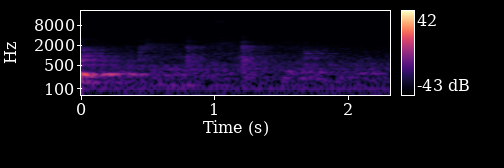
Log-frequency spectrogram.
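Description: Chalk drawing lines on a blackboard: a few faint taps and strokes, after the end of a spoken word at the very start.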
